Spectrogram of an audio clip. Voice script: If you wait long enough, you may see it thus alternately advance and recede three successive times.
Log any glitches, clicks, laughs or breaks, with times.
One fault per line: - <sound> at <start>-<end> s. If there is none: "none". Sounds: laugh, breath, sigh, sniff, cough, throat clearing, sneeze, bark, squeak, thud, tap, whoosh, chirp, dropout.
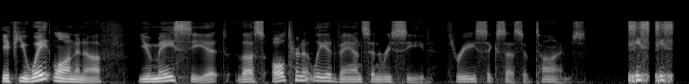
- laugh at 6.3-6.7 s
